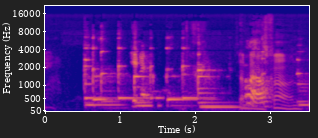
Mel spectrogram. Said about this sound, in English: Somebody's phone. No, sorry. I don't know if it responds to no. Answer that.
